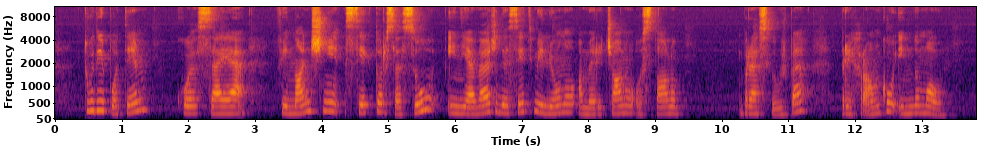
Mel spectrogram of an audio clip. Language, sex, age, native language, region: Slovenian, female, 18-29, Slovenian, Drava region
